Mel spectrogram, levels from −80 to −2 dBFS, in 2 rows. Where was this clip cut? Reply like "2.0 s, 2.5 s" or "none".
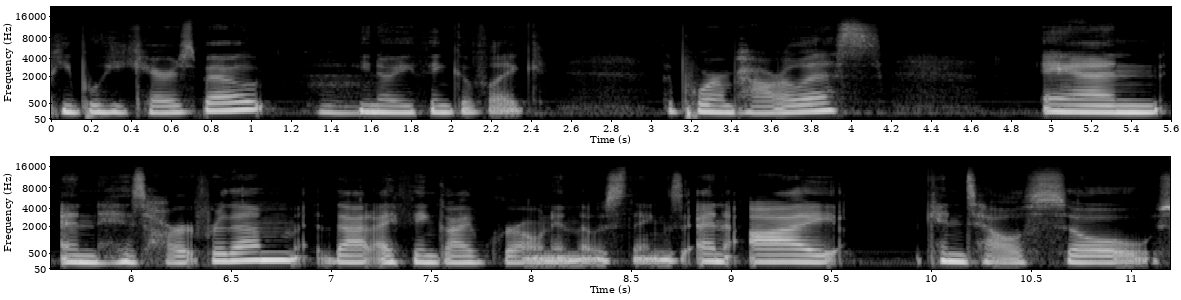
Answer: none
